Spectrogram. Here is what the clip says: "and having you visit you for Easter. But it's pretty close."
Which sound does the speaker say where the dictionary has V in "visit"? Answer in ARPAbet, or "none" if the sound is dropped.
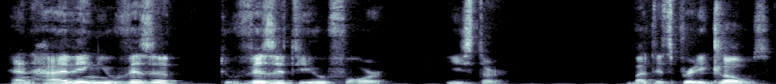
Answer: V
